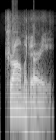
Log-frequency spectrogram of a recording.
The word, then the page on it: dromedary: American English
